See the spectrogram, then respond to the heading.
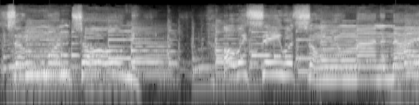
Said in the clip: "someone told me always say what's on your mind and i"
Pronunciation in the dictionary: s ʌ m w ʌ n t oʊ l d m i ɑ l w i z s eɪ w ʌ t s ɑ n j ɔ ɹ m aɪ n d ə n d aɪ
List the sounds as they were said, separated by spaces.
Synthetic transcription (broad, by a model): s ʌ m w ʌ n t oʊ l d m i ɑ l w i z s eɪ w ʌ t s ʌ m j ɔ m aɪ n ə n aɪ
